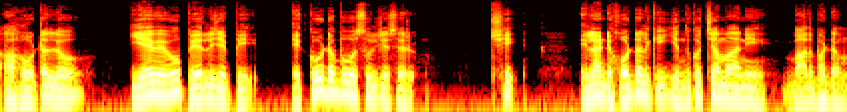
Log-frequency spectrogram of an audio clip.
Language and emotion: Telugu, sad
